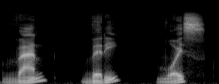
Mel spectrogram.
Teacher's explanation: सबसे पहले वी ध्वनि वी बोलते समय ना ऊपर के दांत नीचे वाले होंठ को छूने चाहिए और एक हल्की कंपन यानी वाइब्रेशन होनी चाहिए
